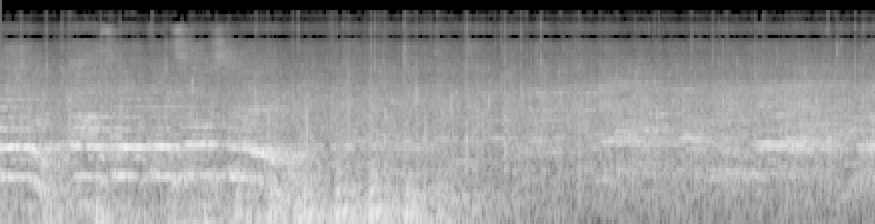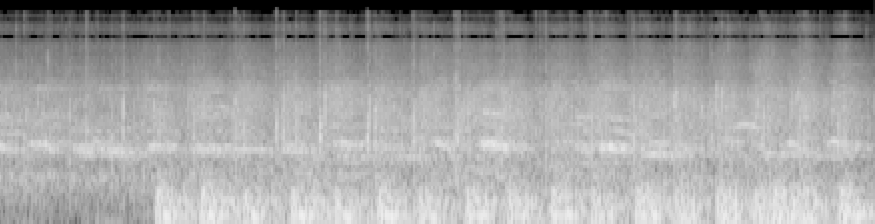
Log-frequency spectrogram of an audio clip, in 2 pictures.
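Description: A crowd in a sports hall in Iława applauds and cheers throughout, with dense continuous clapping and shouts from a large audience. Voices can be heard amid the noise.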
